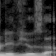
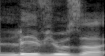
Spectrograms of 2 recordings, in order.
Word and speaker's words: Leviosa: C'est le moment où elle corrige Ron en classe quand ils apprennent Wingardium Leviosa. La célèbre phrase « c'est Leviosa et pas Leviosa » n'apparaît pas dans les livres.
